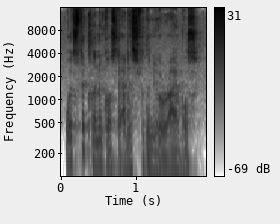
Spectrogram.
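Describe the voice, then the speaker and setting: A man playing a weary hospital director and surgeon in an audio drama, speaking in a measured, formal, wry way. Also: mid-range voice, vocal fry, husky, heavily acted. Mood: businesslike, strained. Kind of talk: scripted audio drama narration.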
